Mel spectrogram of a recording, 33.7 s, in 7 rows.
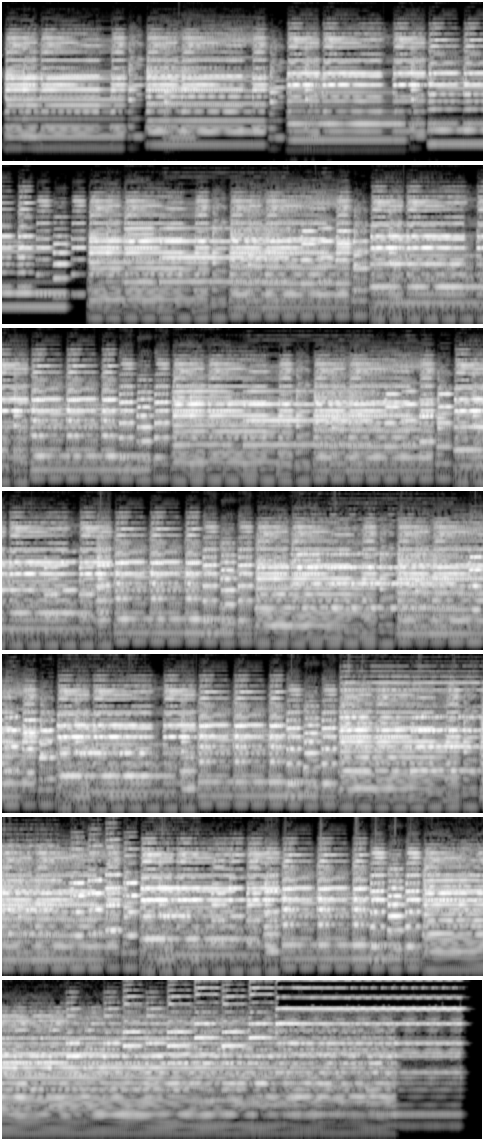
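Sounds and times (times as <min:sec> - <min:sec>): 
saxophone: 0:00.0 - 0:33.6.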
